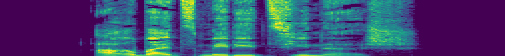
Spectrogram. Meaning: occupational health / medicine
- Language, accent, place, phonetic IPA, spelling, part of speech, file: German, Germany, Berlin, [ˈaʁbaɪ̯t͡smediˌt͡siːnɪʃ], arbeitsmedizinisch, adjective, De-arbeitsmedizinisch.ogg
